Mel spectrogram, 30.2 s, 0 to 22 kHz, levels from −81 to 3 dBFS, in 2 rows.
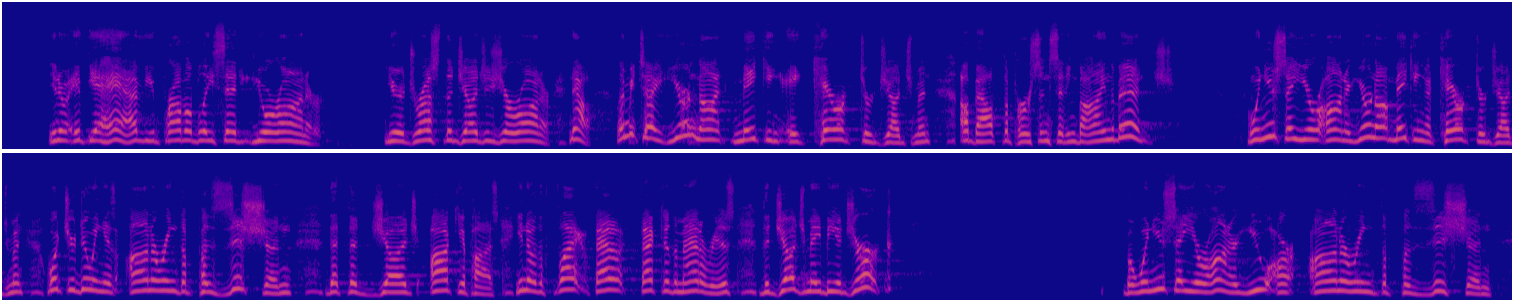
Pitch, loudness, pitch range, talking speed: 245 Hz, -40 LUFS, 225-275 Hz, 165 wpm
